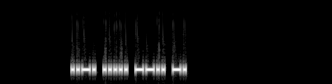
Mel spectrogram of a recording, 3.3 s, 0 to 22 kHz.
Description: Morse code, heard as a keyed tone, about 46 wpm, 700 Hz. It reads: F5ZN
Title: DXCC-100 Call Signs - 4 Characters - Repeated 3x - 45wpm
